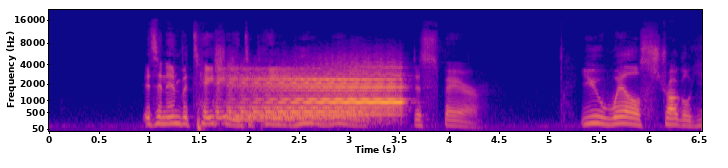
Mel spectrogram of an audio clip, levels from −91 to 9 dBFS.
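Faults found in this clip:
Feedback howl, 1.64–3.87 s: tone near 1 kHz, pulsing about every 100 ms, peaking about 12 dB above speech. Acoustic loop between two co-located call devices, gain exceeding unity.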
